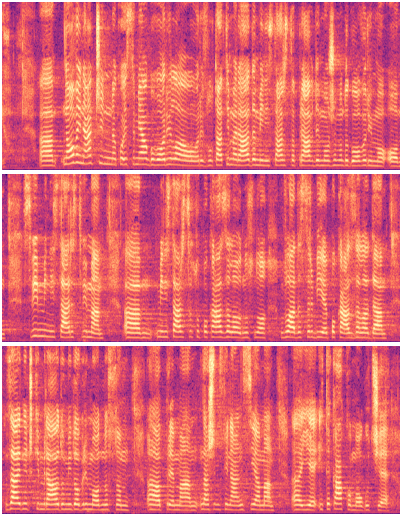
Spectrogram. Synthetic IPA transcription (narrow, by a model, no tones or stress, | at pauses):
nao̞ʋajnaːt͡ʂinːako̞jisamjaːɡo̞ʋo̞ɾilˠaoɾe̞zulˠt̪aːt̪imaɾaːd̪aminist̪aɾst̪ʋapɾaːʋd̪e̞mo̞ʒemo̞d̪aɡo̞ʋo̞ɾimo̞ʔo | sʋimːinist̪aɾst̪ʋima | minist̪aɾst̪ʋasupo̞kaːzalˠao̞d̪no̞sno̞ | vlˠaːd̪asr̩bije̞po̞kaːzalˠad̪a | zaje̞d̪nit͡ʂkimɾaːd̪o̞mid̪o̞bɾimo̞d̪noso̞m | pɾe̞manaʃimfinansijama | je̞ʔit̪e̞kako̞mo̞ɡut͡ɕe̞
